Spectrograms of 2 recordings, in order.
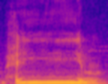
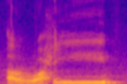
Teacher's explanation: الميم أبرز الأخطاء عند نطقها بتر صوتها عند الوقف عليها حتى تكاد تصير باء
